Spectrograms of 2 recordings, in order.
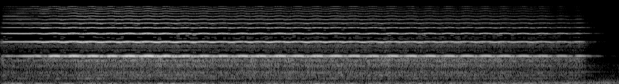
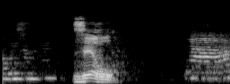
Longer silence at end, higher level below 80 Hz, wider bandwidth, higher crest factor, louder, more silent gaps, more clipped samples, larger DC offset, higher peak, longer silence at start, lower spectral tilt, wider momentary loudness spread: first, 0.3 s vs 0 s; first, -50 dBFS vs -56 dBFS; first, 16 kHz vs 10 kHz; about the same, 14 dB vs 18 dB; about the same, -14 LUFS vs -16 LUFS; neither; neither; neither; about the same, -2 dBFS vs 0 dBFS; about the same, 0 s vs 0.05 s; second, 2.5 dB/octave vs -3 dB/octave; second, 10 LU vs 17 LU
